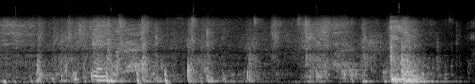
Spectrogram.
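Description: A front door is opened and shut, with a few sharp knocks and rattles of the latch and frame over a steady background hiss, and faint voices.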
